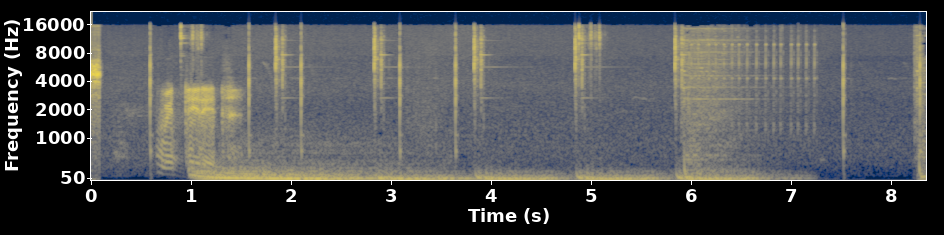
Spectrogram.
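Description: Triumphant game music plays loudly.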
